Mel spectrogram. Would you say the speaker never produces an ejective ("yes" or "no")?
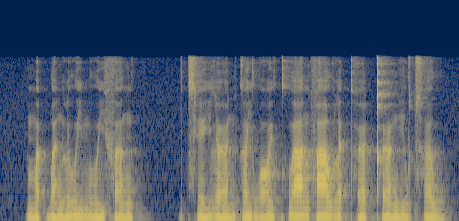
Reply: yes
